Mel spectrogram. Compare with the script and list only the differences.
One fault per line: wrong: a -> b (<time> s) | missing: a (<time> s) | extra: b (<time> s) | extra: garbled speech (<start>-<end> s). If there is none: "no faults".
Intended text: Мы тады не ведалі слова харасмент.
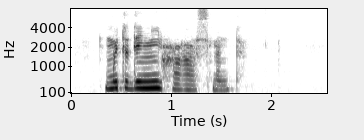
missing: ведалі слова (0.9 s)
